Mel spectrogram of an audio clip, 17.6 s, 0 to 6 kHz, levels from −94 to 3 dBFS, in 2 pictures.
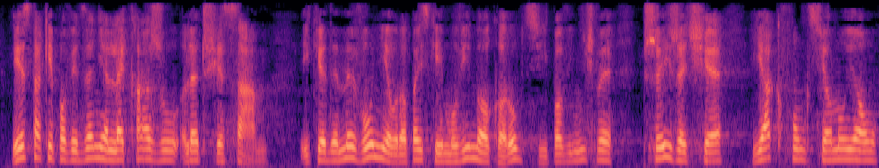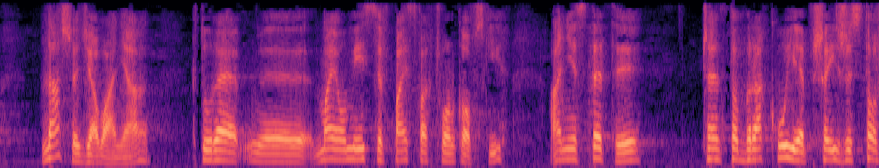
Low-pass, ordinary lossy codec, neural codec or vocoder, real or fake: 5.4 kHz; AAC, 32 kbps; none; real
